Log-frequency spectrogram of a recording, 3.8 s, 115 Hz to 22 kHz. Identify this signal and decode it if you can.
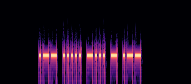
Morse code, heard as a keyed tone, about 30 wpm, 700 Hz. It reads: W5BTW
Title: USA Call Signs 30wpm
